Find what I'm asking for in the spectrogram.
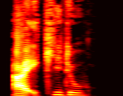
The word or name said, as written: aikido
